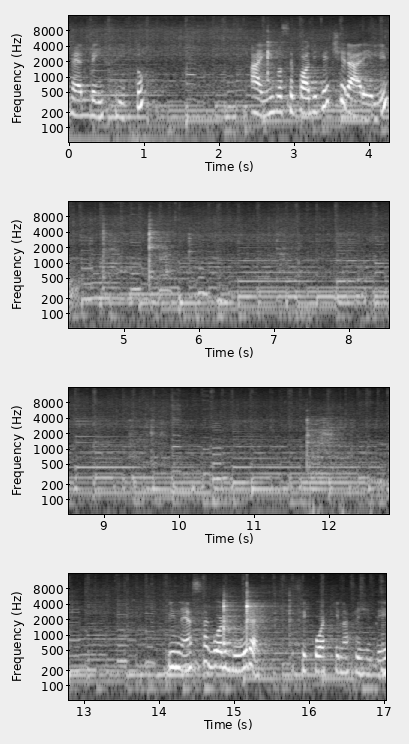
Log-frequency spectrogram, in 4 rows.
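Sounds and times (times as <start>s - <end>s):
bacon sizzling in frying pan: 0.0s - 16.9s
spoon scraping and clicking on pan: 4.7s - 6.0s, 11.7s - 12.3s.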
